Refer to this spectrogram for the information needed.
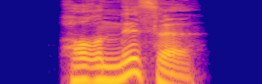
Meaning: hornet
- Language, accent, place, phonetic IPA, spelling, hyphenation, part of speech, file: German, Germany, Berlin, [hɔʁˈnɪsə], Hornisse, Hor‧nis‧se, noun, De-Hornisse.ogg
